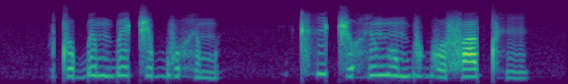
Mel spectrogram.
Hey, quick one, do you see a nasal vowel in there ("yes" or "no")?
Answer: yes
